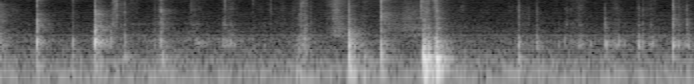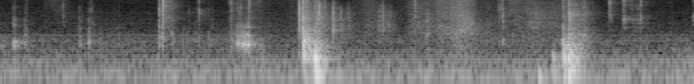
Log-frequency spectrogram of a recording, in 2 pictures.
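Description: The lid of a bluetooth speaker project case is undone by hand: a run of small close clicks, taps and light knocks with a few louder clunks, irregular and quiet, with no talking.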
